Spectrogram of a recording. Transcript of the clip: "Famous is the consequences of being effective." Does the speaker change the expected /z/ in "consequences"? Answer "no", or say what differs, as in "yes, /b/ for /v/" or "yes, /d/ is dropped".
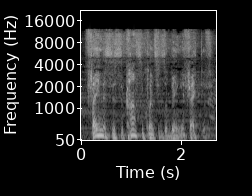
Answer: no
